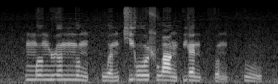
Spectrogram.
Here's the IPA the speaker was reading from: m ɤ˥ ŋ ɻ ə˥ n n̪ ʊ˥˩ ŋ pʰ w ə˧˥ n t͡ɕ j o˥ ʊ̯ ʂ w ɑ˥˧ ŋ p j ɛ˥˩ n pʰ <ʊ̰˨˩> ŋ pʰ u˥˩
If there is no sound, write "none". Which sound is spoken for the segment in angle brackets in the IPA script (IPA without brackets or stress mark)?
ʊ̰˨˩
